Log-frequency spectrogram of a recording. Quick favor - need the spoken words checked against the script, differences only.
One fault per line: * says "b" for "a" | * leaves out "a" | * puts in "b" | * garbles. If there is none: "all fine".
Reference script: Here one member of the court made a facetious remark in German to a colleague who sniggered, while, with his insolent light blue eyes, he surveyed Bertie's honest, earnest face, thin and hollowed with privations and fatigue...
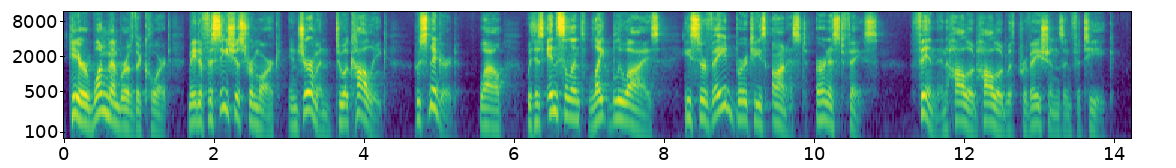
* puts in "hollowed"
